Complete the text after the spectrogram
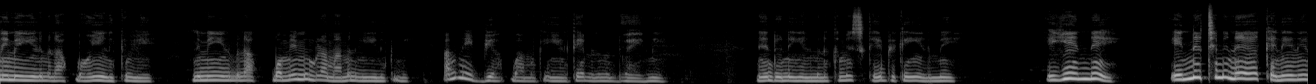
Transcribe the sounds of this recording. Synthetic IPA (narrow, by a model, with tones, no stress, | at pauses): ni˦mi˨ji˨nĩ˨mi˨n˨a˨k͡pɔ˨˦je˨ni˨ki˦mi˨ | e˨ni˨mi˨˦ji˨ni˨mi˨n˨a˨k͡pɔ˨mi˦mĩ˦bɨ˦ɾa˨ma˨mi˦ni˨mi˨ɲi˨ni˨ki˦mi˨ | a˨mi˦ne˦˨bi˨a˨k͡po˨a˨mi˨ke˨jẽ˨ɾi˨ke˦mi˨nĩ˦mi˨dɔ˨e˨mĩ˦˨ | nẽ˨˦do˨˦ni˨ɲi˨ni˨mi˨nĩ˨ki˦me˦si̥˨ke˨˦bi˨ke˦je˨nĩ˨mi˦˨ | e˨je˦ne˦˨ | e˨ne˦tʰi˦mi˦ne˦ke˨ni˦ni˦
